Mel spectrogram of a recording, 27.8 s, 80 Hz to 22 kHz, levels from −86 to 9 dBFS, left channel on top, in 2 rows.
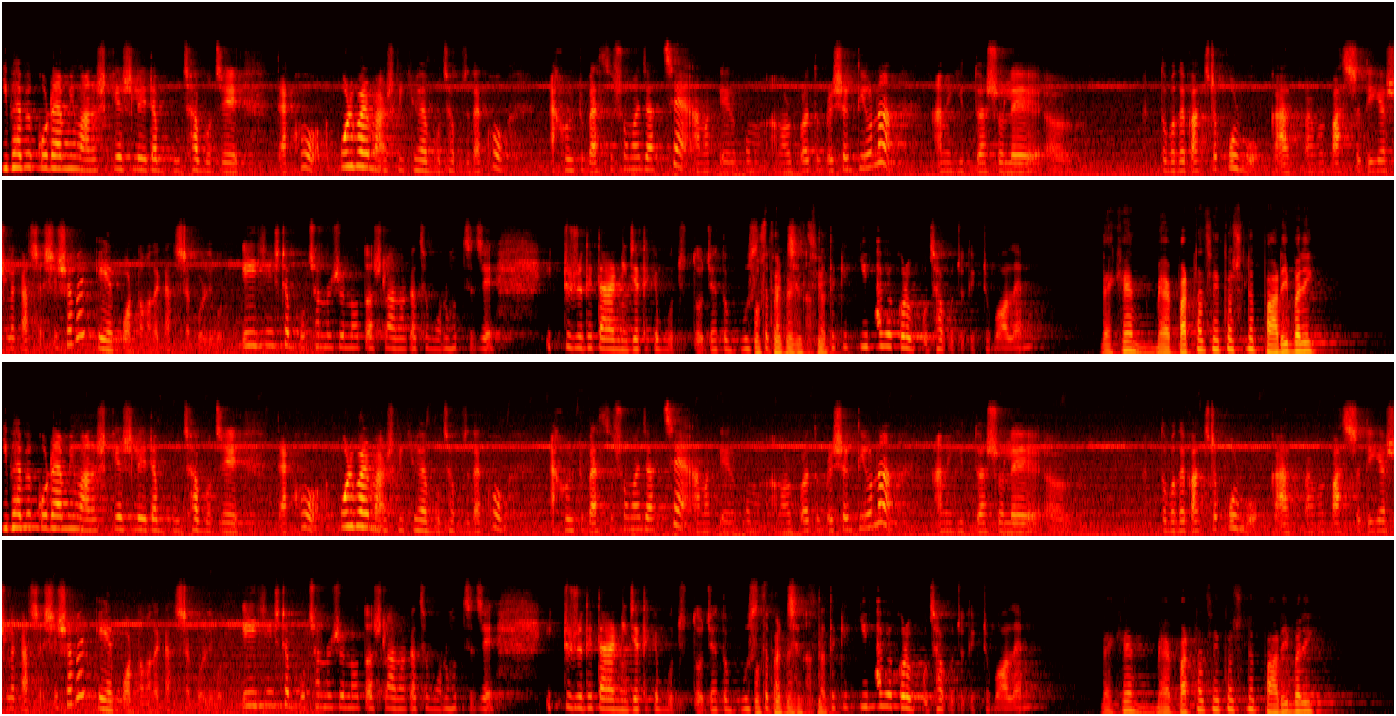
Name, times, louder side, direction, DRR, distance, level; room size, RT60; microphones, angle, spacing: voice 1, 0.0-10.8 11.6-21.5 21.8-23.4 23.8-24.2, equal, ahead, 12 dB, 0.6 m, -38 dB
sound 1, 0.7-17.1, right 3 dB, 40° right, 1.0 m, -48 dB
voice 2, 21.4-22.2 24.9-27.1, left 5 dB, 85° left, 18 dB, 0.5 m, -34 dB
14.0 x 12.0 x 5.7 m, 1.1 s
head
